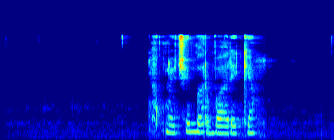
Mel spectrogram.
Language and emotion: Russian, neutral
